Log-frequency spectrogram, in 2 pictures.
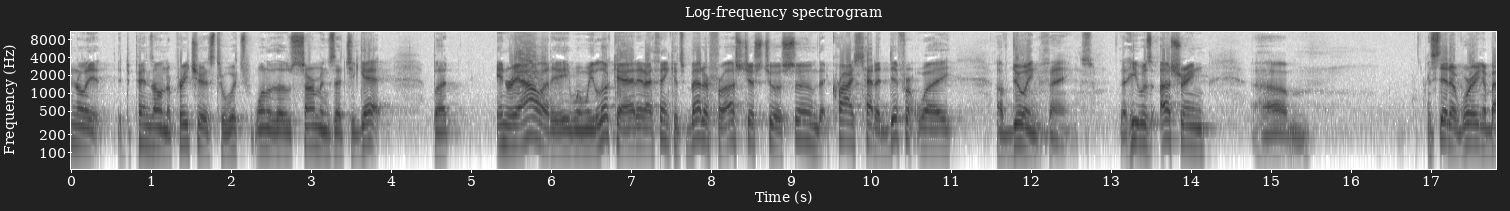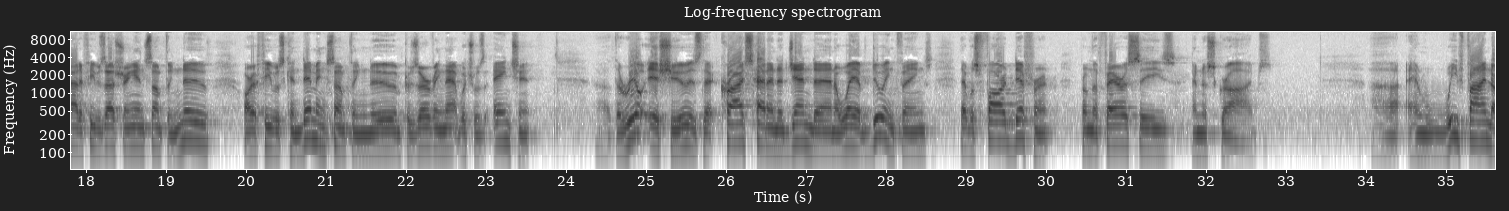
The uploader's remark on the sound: Preached June 28, 2020 at General Baptist Church God's House of Prayer in Fairborn, Ohio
